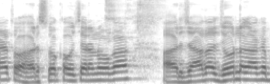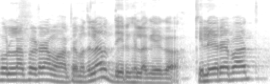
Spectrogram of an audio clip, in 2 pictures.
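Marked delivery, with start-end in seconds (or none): none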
